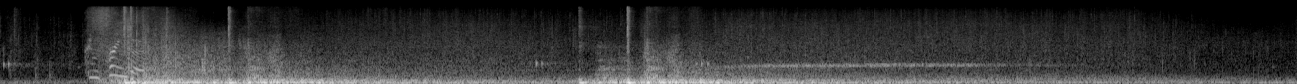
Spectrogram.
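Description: Flames roar and crackle in loud bursts that slowly fade.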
